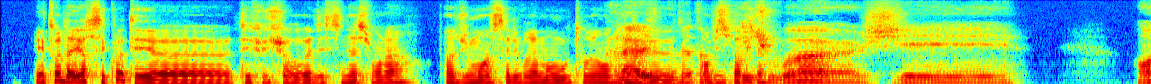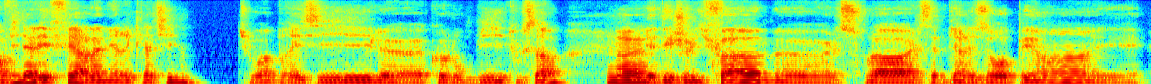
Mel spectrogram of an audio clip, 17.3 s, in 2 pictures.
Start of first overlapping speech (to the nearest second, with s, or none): 5 s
